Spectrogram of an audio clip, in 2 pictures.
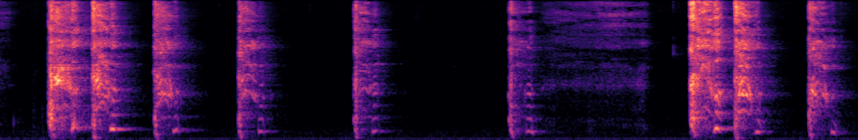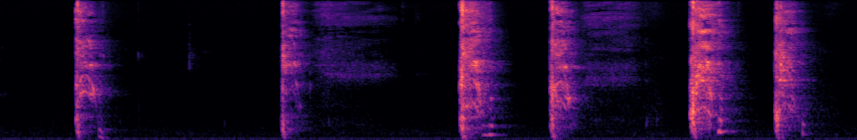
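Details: Intense repeated coughing: about fifteen forceful coughs in loose pairs and clusters with short quiet gaps.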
